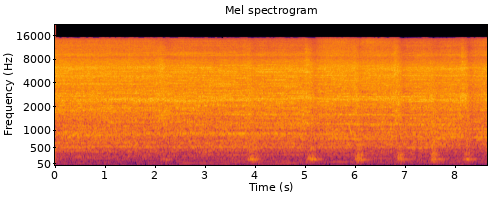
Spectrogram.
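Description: Steam locomotive 50 622, a two-cylinder 2-10-0, hissing loudly as steam escapes from around its cylinders, with its exhaust beats starting about halfway through and quickening as it gathers speed.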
